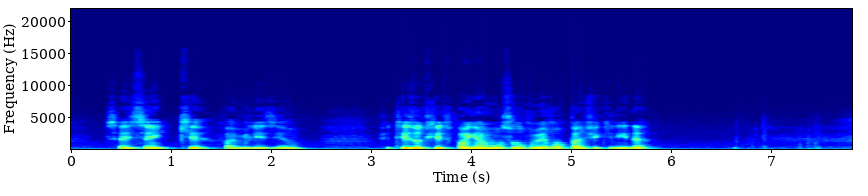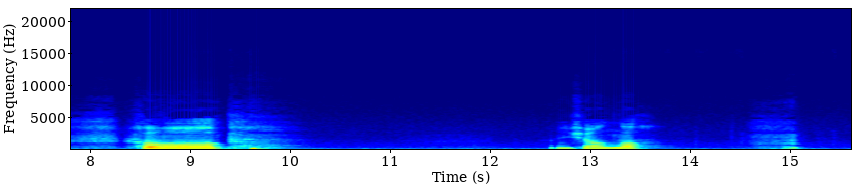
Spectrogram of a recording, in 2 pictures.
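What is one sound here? A middle-aged man speaks slowly and earnestly, close to the microphone, with long pauses.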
